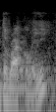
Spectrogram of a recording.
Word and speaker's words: directly: 우리 틀리 아니었고 T 발음 빼기로 했었죠? 그래서 다시 한번 directly. 여러분이 그렇게 발음하셨다는 게 아니고 다시 한번 directly, indirectly, exactly, exactly가 아니었었죠 저희가. T 발음 다 빼기로 했잖아요.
